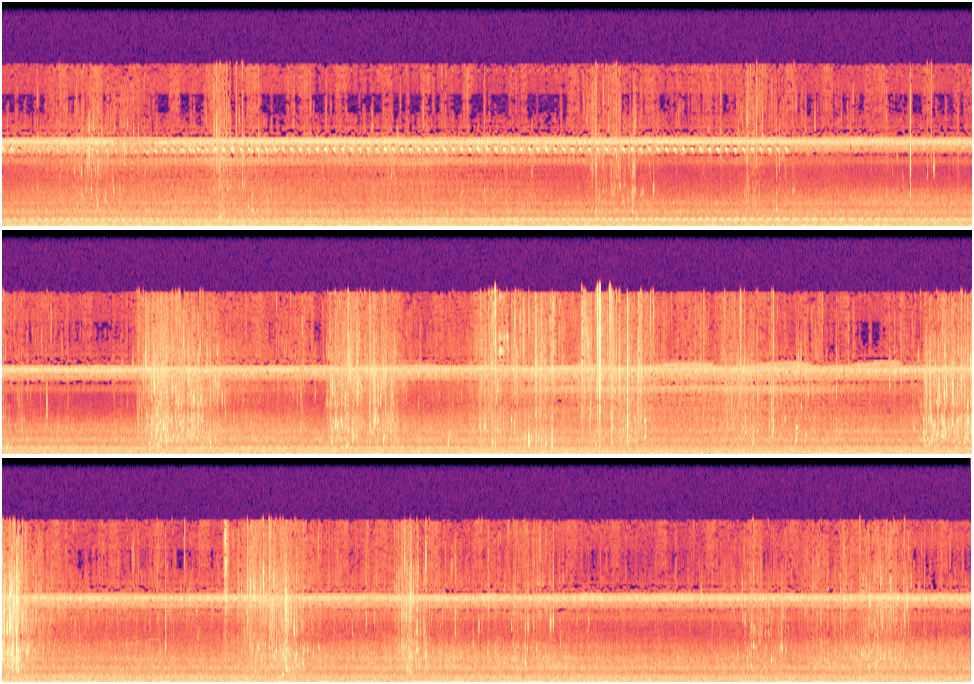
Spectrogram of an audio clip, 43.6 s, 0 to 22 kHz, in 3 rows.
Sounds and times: Water 0:00.0 - 0:43.6
low, drone of a huge barge 0:00.0 - 0:43.6
higher-frequency insects 0:00.0 - 0:43.6

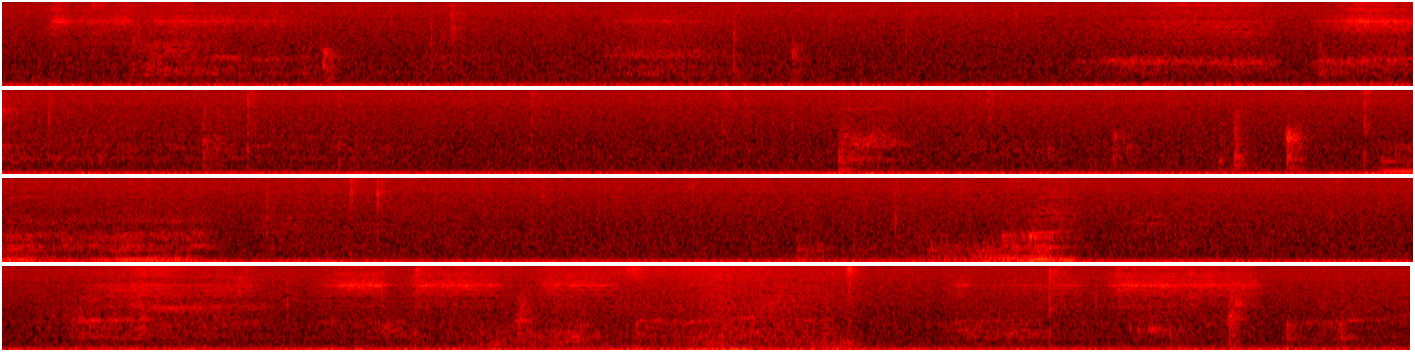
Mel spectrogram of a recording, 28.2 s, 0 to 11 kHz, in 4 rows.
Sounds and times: snore 0:05.5 - 0:07.2
snore 0:13.9 - 0:15.2
snore 0:18.7 - 0:19.6
snore 0:21.5 - 0:27.5

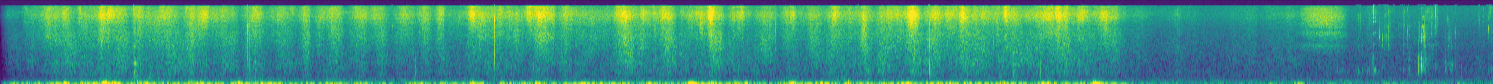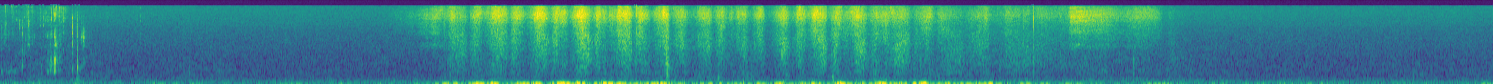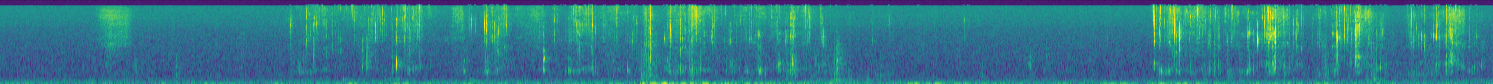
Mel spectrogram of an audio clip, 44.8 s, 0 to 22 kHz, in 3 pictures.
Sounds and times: Petting my dog 0:00.2 - 0:11.4
Licking 0:00.4 - 0:11.0
Licking 0:13.4 - 0:15.8
Petting my dog 0:32.8 - 0:38.8
Licking 0:32.8 - 0:39.6
Licking 0:41.4 - 0:44.7
Petting my dog 0:41.4 - 0:44.7

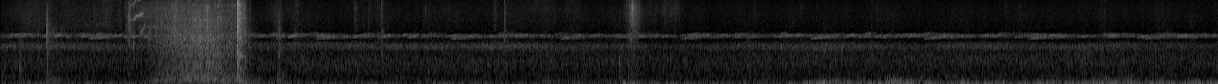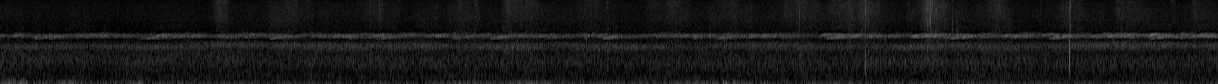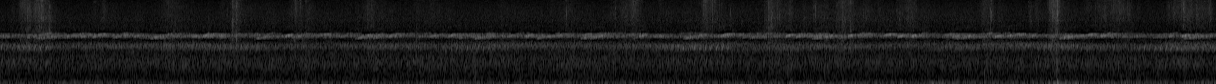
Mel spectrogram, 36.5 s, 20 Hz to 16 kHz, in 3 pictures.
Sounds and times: frogs in the swamp behind the house and in the trees 0:00.0 - 0:36.5
wind 0:00.0 - 0:36.5
sliding screen door 0:00.4 - 0:02.9
vehicle traffic noise in the background 0:03.0 - 0:10.8

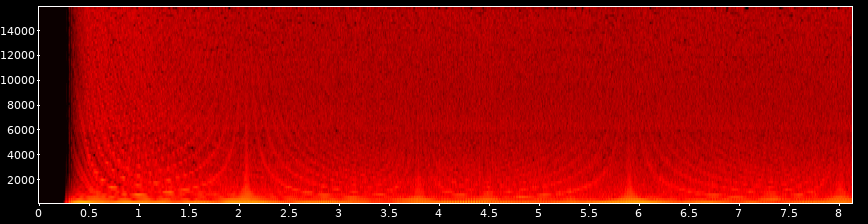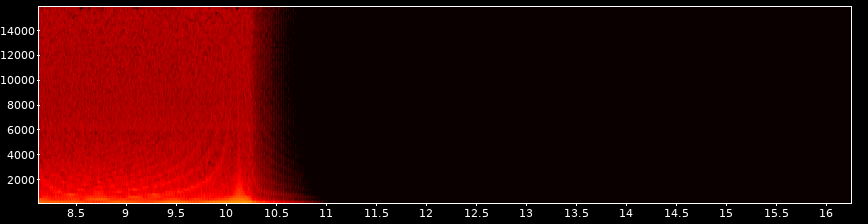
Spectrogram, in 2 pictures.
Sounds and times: Hoover sound 0:00.3 - 0:10.7

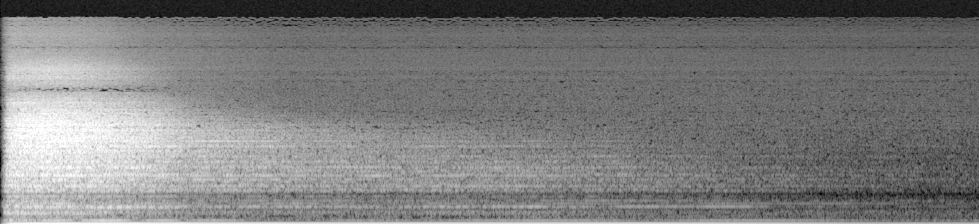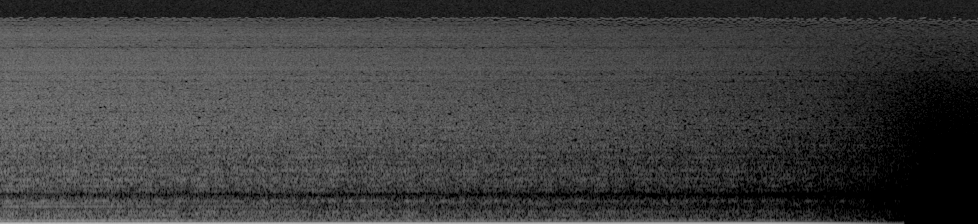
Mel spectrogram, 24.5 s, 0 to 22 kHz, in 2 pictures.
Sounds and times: gong 0:00.0 - 0:10.4

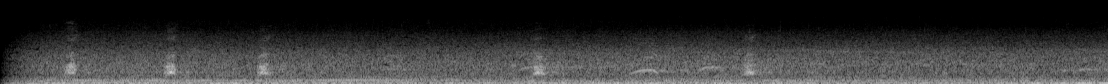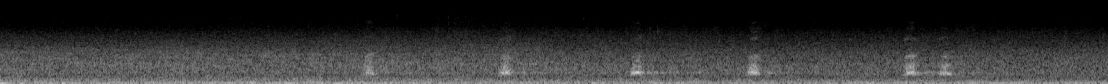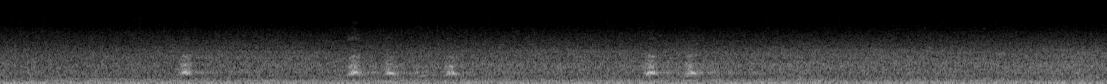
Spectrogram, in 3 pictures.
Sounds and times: Traffic 0:00.0 - 0:33.2
Dog barking from far away 0:00.6 - 0:00.9
Dog barking from far away 0:01.6 - 0:01.9
Dog barking from far away 0:02.6 - 0:02.9
Dog barking from far away 0:05.2 - 0:05.7
Dog barking from far away 0:06.4 - 0:07.8
Dog barking from far away 0:14.7 - 0:15.0
Dog barking from far away 0:16.0 - 0:16.4
Dog barking from far away 0:17.4 - 0:17.8
Dog barking from far away 0:18.6 - 0:19.0
Dog barking from far away 0:20.1 - 0:20.8
Dog barking from far away 0:24.0 - 0:24.3
Dog barking from far away 0:25.6 - 0:26.9
Dog barking from far away 0:28.6 - 0:29.4

